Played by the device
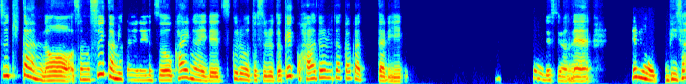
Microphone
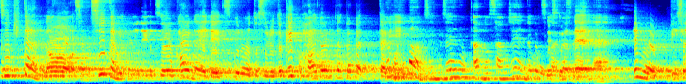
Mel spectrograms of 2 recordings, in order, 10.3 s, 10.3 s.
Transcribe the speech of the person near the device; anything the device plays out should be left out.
でも今は全然、あの、30円でも使えますもんね。

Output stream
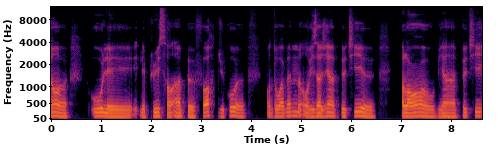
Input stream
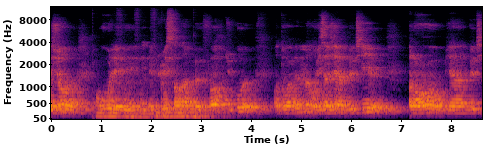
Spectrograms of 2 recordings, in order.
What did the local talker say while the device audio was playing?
prendront sa, sa- ses constantes,

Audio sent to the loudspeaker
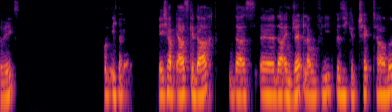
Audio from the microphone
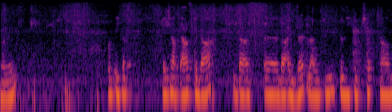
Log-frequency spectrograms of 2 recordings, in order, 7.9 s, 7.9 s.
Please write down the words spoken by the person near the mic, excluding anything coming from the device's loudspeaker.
none

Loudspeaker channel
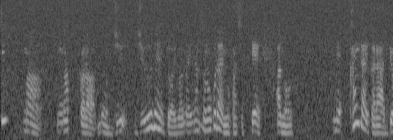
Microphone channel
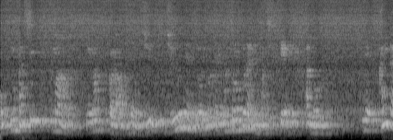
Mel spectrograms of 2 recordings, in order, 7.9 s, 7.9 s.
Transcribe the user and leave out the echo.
none

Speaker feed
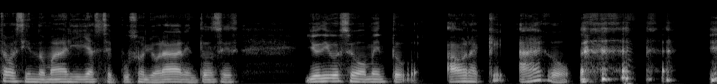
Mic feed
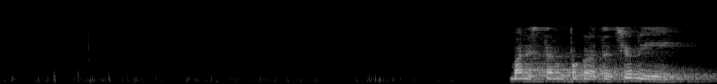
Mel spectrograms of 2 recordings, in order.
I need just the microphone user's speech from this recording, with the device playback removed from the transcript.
va a necesitar un poco la atención y,

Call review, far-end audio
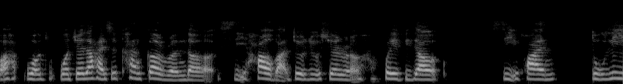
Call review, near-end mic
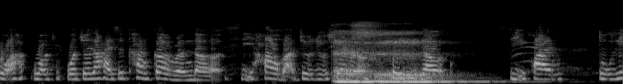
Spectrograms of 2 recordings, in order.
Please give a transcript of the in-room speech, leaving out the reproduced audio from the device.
但是

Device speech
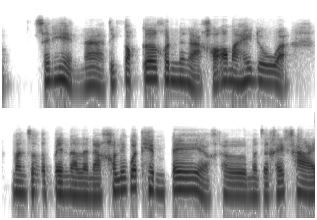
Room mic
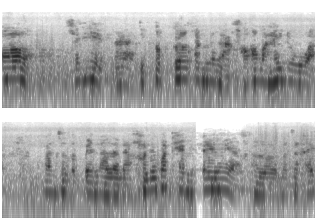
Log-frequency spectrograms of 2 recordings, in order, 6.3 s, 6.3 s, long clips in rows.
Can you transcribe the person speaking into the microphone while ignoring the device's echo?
none

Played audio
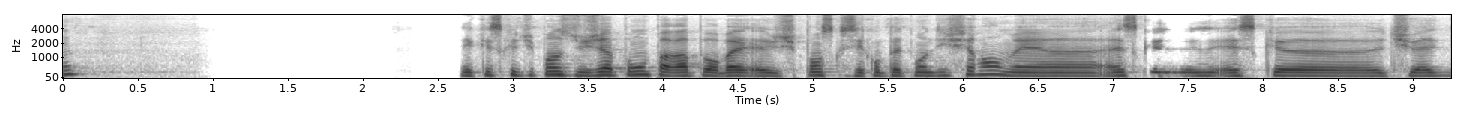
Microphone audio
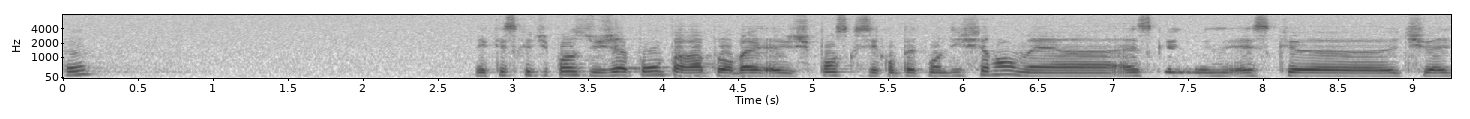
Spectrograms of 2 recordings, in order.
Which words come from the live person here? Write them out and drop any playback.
none

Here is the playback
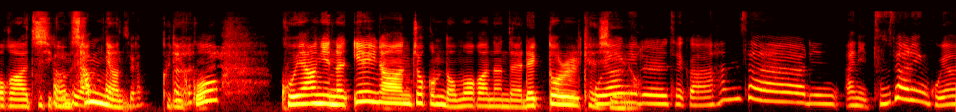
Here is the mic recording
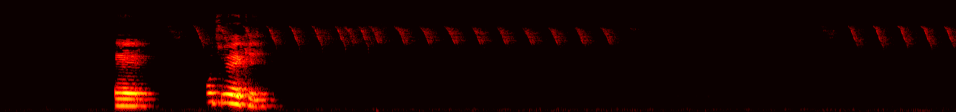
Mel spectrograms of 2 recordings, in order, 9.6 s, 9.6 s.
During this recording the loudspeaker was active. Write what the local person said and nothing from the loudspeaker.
네, 호주에 계신.

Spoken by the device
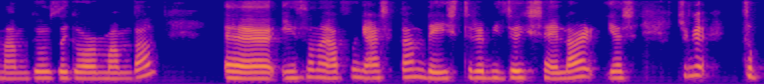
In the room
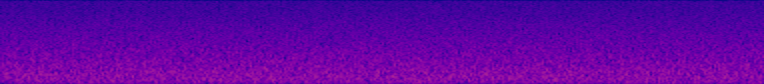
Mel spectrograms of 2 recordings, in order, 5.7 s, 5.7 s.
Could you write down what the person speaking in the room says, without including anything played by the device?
none

